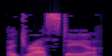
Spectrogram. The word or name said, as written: adrasteia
